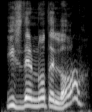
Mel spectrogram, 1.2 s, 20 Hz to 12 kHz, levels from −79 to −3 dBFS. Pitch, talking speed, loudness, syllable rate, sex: 210 Hz, 260 wpm, -16 LUFS, 8.0 syllables/s, male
